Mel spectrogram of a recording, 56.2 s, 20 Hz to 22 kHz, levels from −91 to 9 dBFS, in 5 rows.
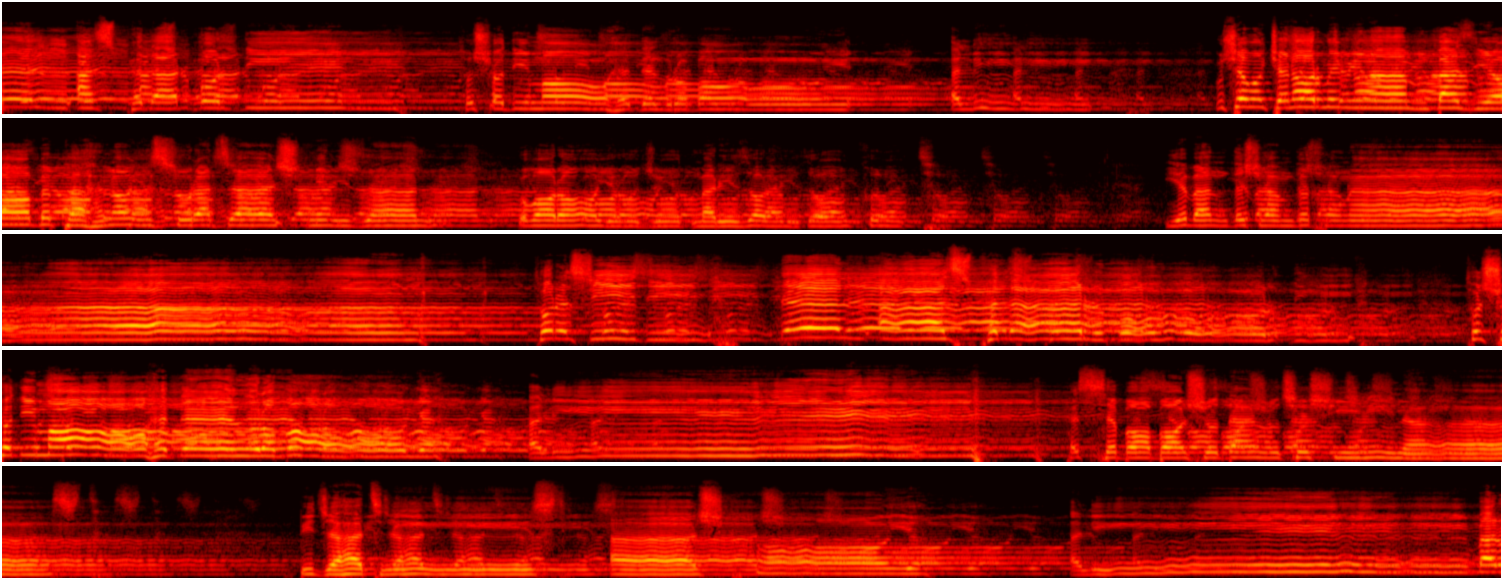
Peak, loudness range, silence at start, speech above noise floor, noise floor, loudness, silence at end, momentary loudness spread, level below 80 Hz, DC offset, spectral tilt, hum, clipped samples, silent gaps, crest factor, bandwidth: -12 dBFS; 11 LU; 0 s; 37 dB; -68 dBFS; -31 LUFS; 0 s; 19 LU; -76 dBFS; under 0.1%; -3 dB/octave; none; under 0.1%; none; 20 dB; 13 kHz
